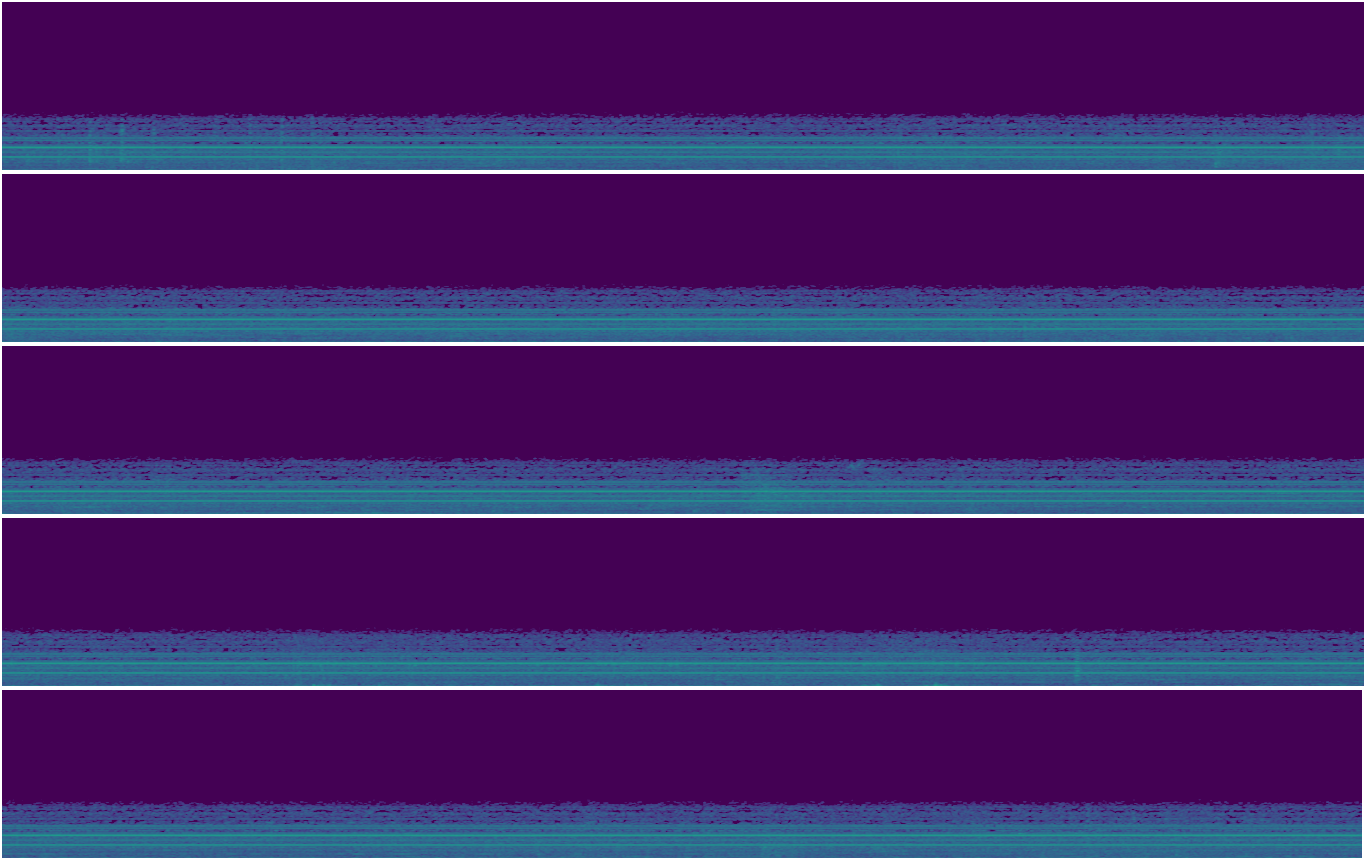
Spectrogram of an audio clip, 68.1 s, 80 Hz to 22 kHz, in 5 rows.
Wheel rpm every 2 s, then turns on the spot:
0, 0, 0, 0, 0, 0, 0, 0, 0, 0, 0, 0, 0, 0, 0, 0, 0, 0, 0, 0, 0, 0, 0, 0, 0, 0, 0, 0, 0, 0, 0, 0, 0, 0.
none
